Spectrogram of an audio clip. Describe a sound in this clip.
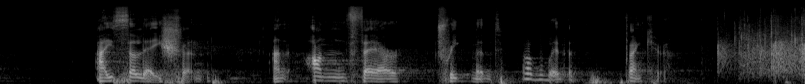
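An elderly woman speaks with animation through a headset microphone.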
